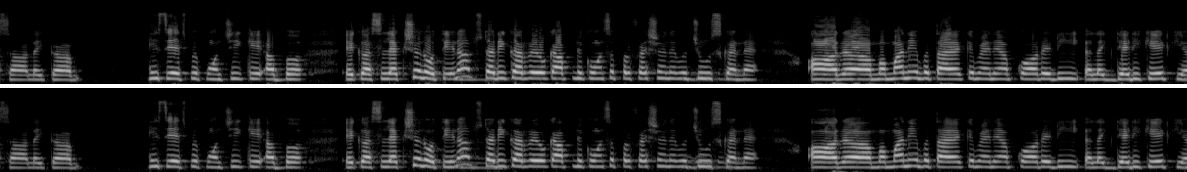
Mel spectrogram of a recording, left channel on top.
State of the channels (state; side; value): normal; both; correlation 0.98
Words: لائک اس ایج پہ پہنچی کہ اب ایک سلیکشن ہوتی ہے نا, آپ اسٹڈی کر رہے ہو کہ آپ نے کون سا پروفیشن ہے وہ چوز کرنا ہے. اور مما نے بتایا کہ میں نے آپ کو آلریڈی لائک ڈیڈیکیٹ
